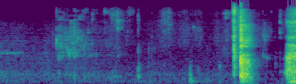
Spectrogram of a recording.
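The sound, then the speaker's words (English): Someone drinking water: quiet wet sips and small swallowing clicks, followed by a louder splashy gulp and another slurp at the end. No one talks. “I have to like drink water.”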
